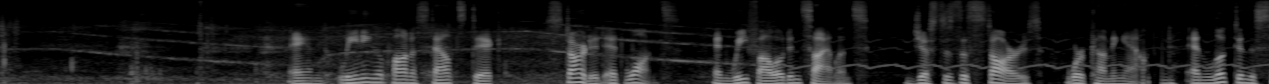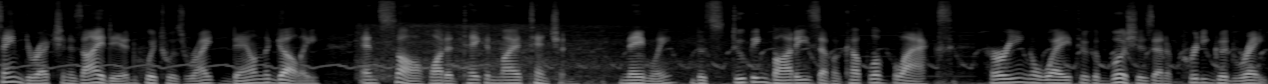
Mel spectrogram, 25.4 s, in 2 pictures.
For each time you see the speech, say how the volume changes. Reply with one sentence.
The speech can be heard from 2.9 to 25.3 s, at a steady volume.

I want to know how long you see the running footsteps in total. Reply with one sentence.
You can't hear the running footsteps here.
